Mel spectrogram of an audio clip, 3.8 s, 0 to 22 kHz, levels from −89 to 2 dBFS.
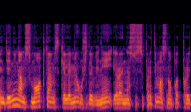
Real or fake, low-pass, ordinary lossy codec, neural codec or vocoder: fake; 9.9 kHz; MP3, 64 kbps; vocoder, 22.05 kHz, 80 mel bands, WaveNeXt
